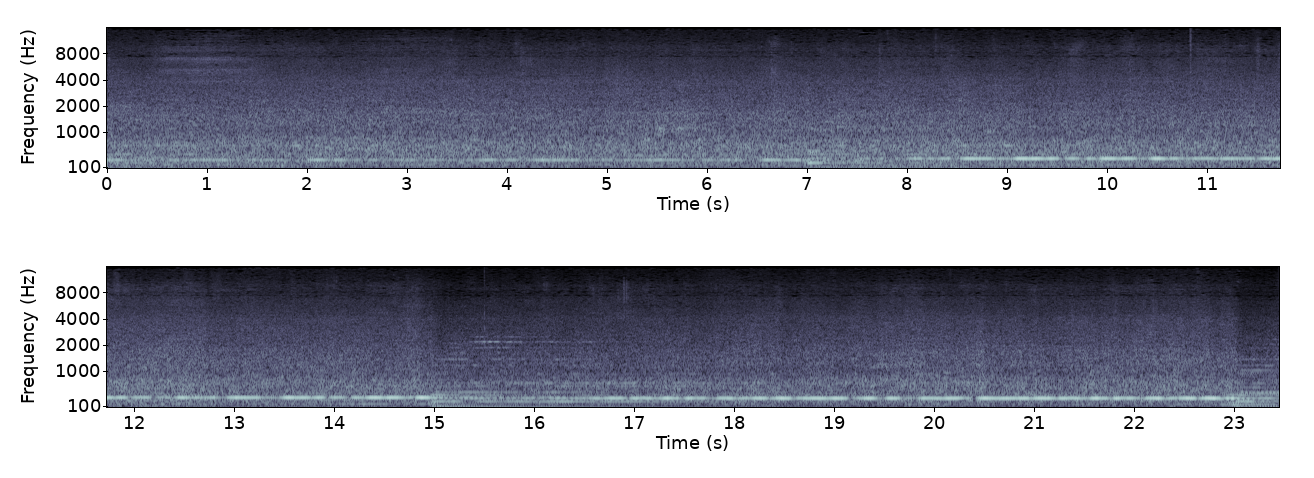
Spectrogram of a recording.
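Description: Slow droning music plays through loudspeakers in a large hall.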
